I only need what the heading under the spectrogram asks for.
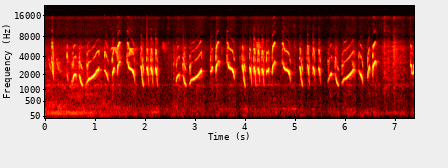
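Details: Horsfield's babbler master song for tutoring contest songbirds. Lively, continuous series of whistled rising slurs, hooked notes and quick chirp clusters in uneven bursts, with a low rumble at the start.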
